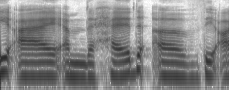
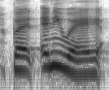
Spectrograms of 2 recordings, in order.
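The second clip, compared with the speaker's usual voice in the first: ordinary delivery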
